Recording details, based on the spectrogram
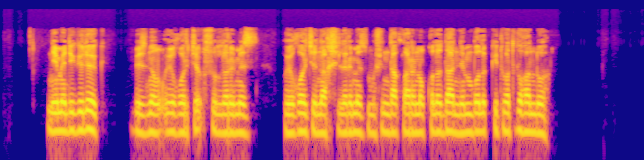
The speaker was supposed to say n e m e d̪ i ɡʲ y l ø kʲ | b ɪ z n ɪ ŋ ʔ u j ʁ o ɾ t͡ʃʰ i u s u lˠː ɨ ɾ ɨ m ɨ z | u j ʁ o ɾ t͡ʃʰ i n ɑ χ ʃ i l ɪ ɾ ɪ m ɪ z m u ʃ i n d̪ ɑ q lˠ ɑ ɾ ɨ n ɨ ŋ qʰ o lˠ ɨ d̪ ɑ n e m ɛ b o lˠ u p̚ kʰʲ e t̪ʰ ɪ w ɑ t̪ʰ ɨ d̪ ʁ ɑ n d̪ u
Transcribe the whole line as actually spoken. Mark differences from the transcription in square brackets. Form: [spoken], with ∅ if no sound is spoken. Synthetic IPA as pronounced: n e m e d̪ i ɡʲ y l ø kʲ | b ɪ z n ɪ ŋ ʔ u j ʁ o ɾ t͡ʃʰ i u s u lˠː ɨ ɾ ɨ m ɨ z | u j ʁ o ɾ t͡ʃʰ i n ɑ χ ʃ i l ɪ ɾ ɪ m ɪ z m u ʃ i n d̪ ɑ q lˠ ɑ ɾ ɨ n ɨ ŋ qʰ o lˠ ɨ d̪ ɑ n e m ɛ b o lˠ u p̚ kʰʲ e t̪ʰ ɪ w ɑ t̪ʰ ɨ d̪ ʁ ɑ n d̪ u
